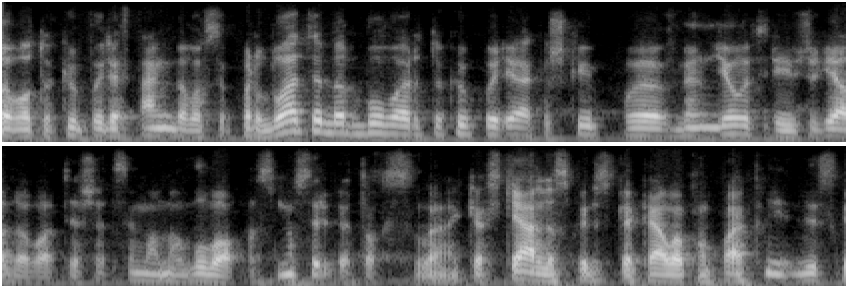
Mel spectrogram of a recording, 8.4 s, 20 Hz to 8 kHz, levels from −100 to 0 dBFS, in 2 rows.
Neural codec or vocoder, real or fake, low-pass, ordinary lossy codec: codec, 16 kHz, 2 kbps, FunCodec, trained on LibriTTS, 25 frames a second; fake; 7.2 kHz; Opus, 24 kbps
